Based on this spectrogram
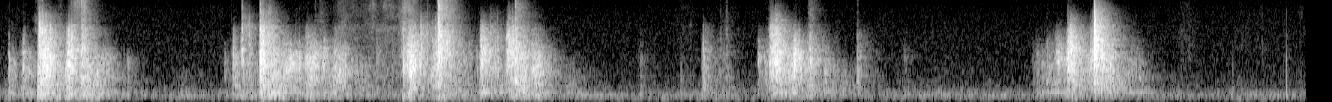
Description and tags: Paper Flap
Waving a piece of paper around.
newspaper, paper, book, flap, page, flip, magazine, turn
